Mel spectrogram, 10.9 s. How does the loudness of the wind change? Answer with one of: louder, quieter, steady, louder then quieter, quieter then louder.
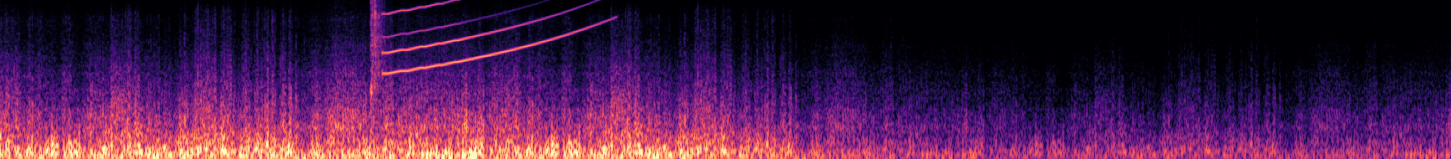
quieter.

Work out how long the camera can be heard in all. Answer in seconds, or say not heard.
2 s.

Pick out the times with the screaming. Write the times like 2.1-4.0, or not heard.
not heard.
